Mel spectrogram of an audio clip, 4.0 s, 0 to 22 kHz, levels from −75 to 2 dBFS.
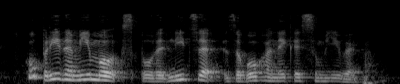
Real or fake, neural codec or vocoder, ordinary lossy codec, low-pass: fake; codec, 24 kHz, 0.9 kbps, WavTokenizer, medium speech release version 1; Opus, 64 kbps; 10.8 kHz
